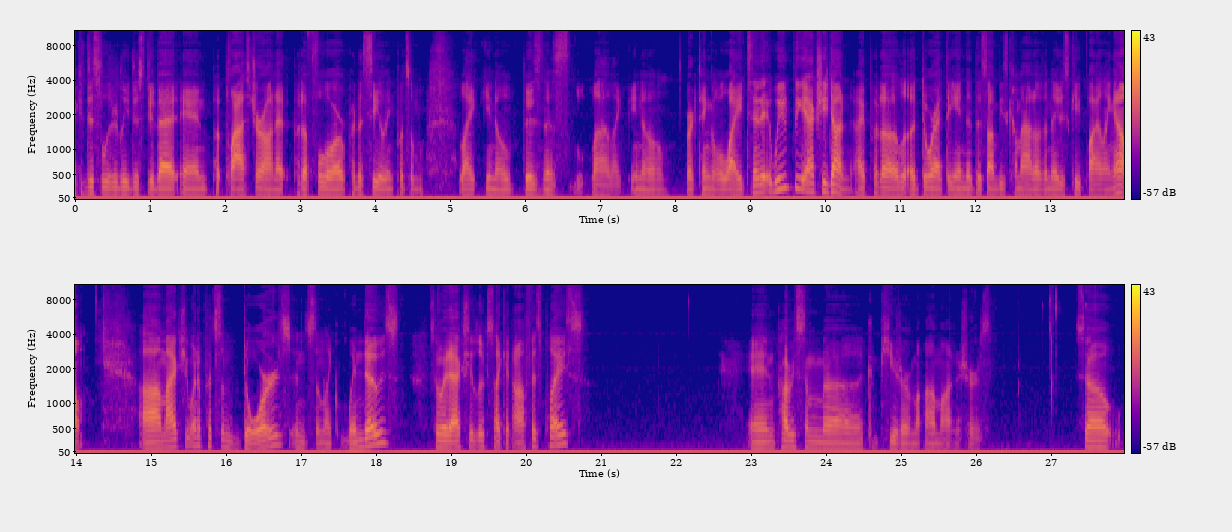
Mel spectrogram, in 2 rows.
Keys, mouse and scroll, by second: 16.2 shift+middle click, 16.8 middle click, 18.6 click, 18.8-20.3 scroll down 1, 22.1 scroll down 1, 23.0-24.2 scroll up 1, 24.2 middle click, 25.0 scroll up 1, 25.7 shift+middle click, 26.7 right click.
